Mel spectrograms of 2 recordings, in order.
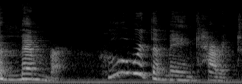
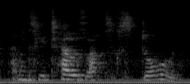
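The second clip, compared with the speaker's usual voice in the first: plain reading voice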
